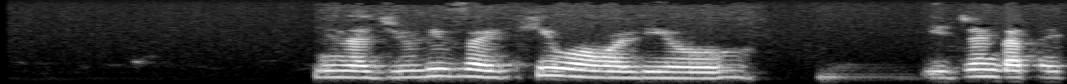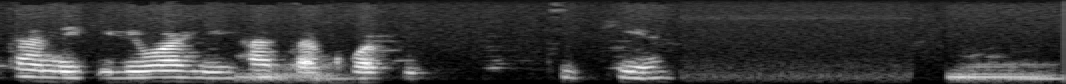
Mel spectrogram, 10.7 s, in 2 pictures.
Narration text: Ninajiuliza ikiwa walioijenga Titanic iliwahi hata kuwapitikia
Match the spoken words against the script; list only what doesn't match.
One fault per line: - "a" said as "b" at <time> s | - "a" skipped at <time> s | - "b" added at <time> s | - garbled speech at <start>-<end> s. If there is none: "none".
none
